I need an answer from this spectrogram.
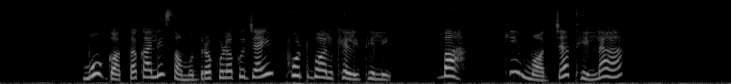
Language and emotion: Odia, happy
